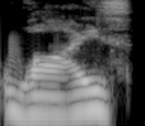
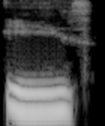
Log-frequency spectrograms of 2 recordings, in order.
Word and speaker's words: Ys: would be uh the ease uh games ease book one and two or how some people call it wise because they just see YS but it's pronounced E.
